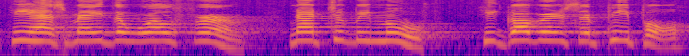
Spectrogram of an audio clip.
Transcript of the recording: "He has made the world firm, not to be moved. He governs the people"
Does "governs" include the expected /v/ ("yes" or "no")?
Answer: yes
